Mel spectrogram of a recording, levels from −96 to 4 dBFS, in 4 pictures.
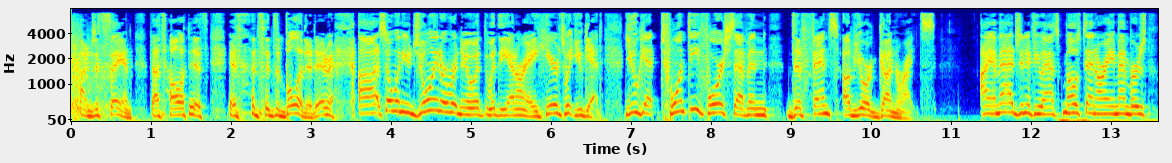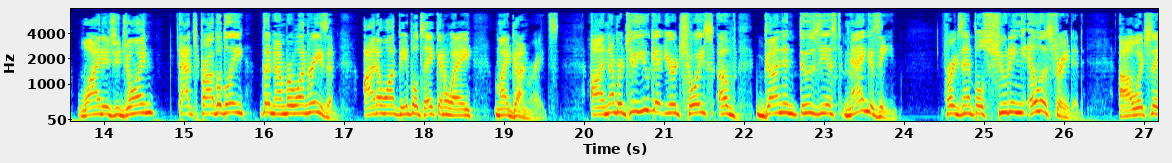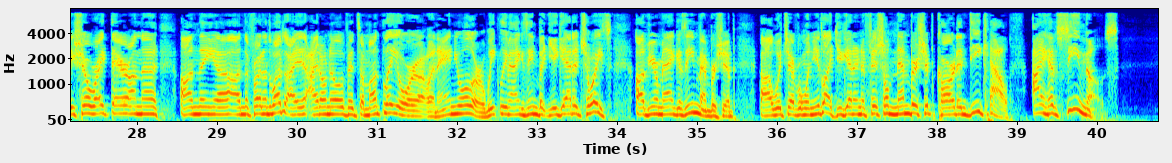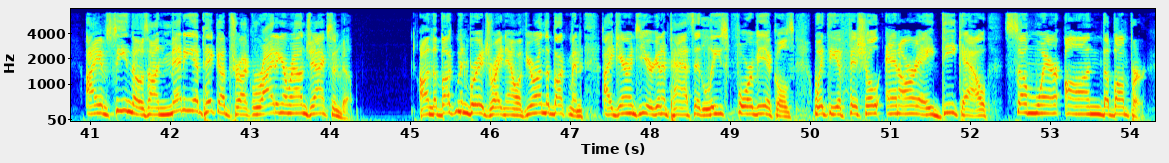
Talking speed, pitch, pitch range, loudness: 195 wpm, 195 Hz, 175-215 Hz, -17 LUFS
